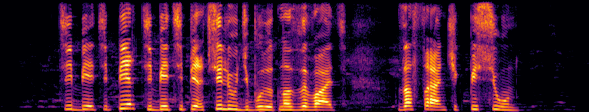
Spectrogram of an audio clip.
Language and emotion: Russian, angry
